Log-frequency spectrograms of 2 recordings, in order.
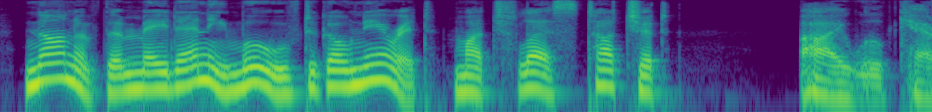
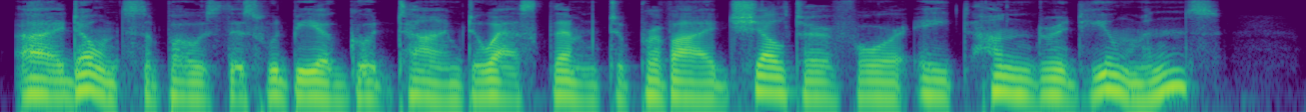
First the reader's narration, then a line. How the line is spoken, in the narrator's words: Raistlin murmured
